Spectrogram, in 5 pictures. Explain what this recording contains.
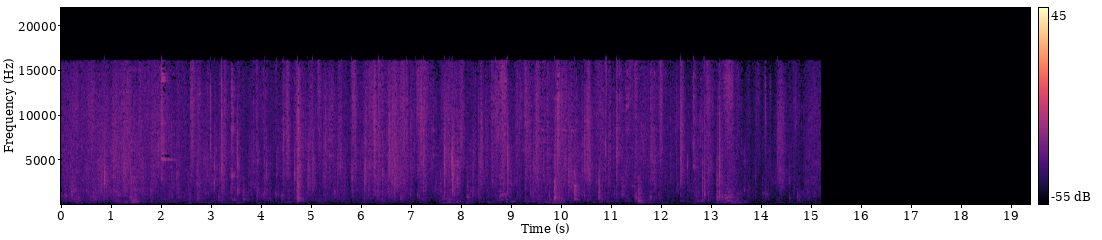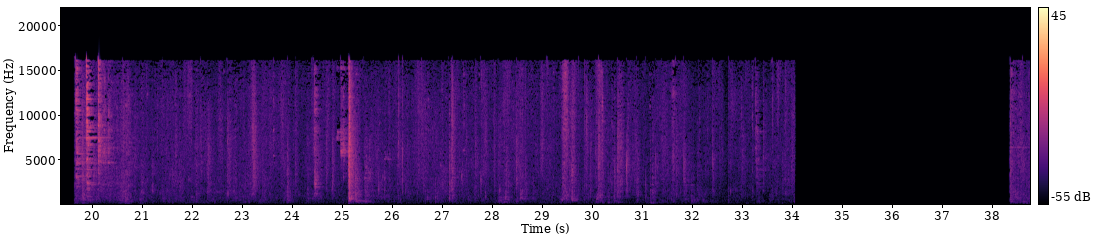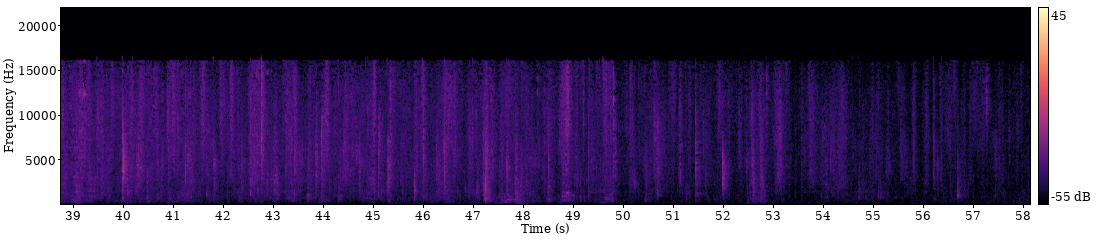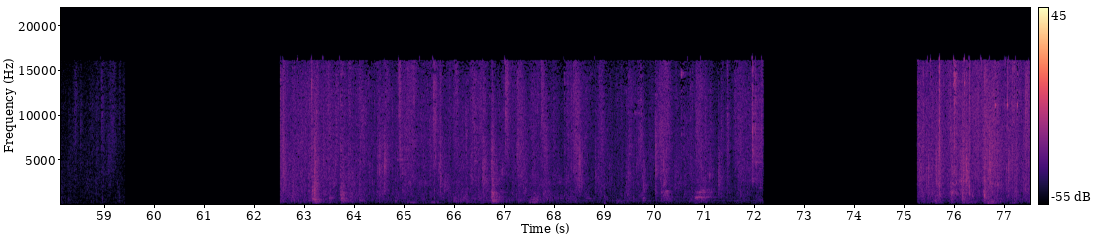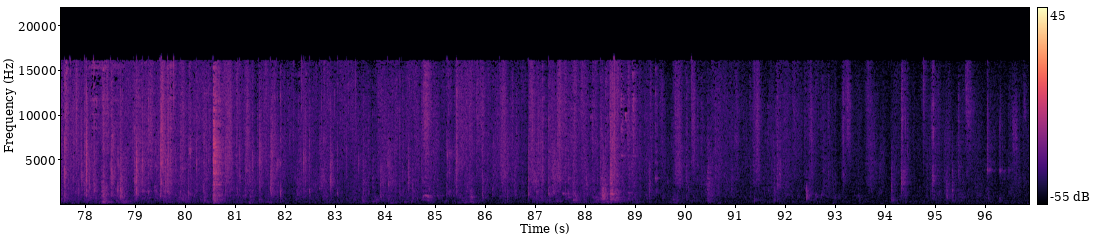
high school students get up from desks in classroom paper pens movement no voices various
